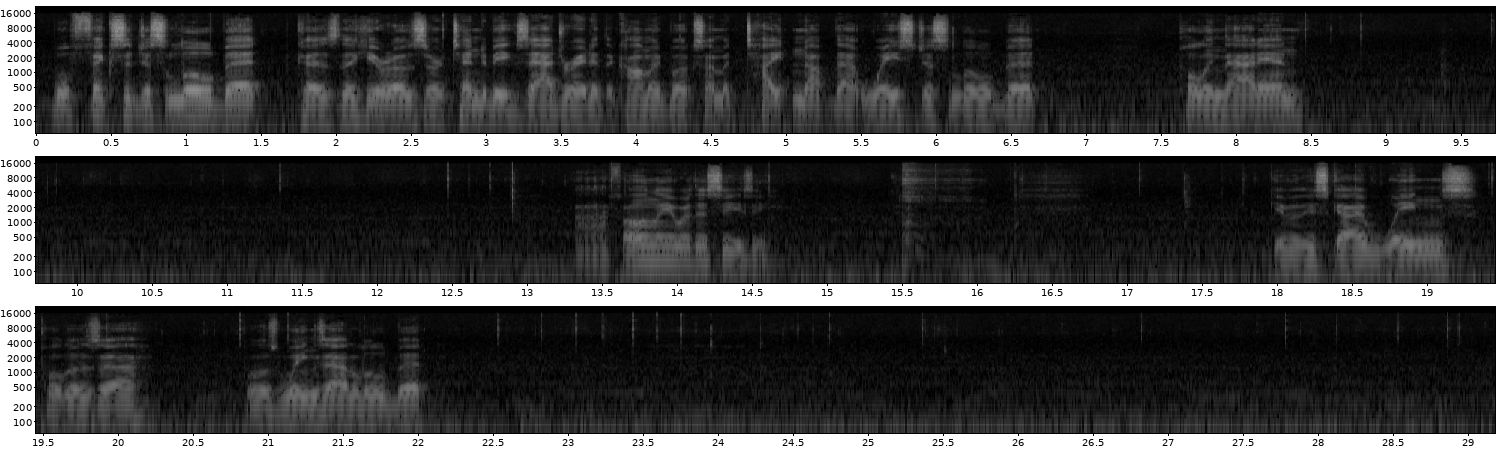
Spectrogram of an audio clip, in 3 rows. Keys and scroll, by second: 0.9 b.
